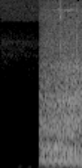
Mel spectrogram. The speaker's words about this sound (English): Hundreds and hundreds of cars are driving by past our church.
